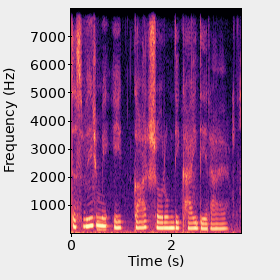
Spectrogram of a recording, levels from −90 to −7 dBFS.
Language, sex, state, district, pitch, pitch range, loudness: Hindi, female, Jharkhand, Ranchi, 200 Hz, 180-230 Hz, -14 LUFS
